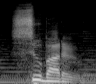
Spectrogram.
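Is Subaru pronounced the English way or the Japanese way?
Japanese. It is said with a Japanese-style pronunciation. This is the way picked up from the games. "I have really come to saying Subaru"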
